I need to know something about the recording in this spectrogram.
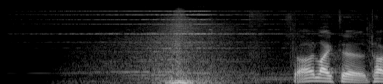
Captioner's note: digital sounds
